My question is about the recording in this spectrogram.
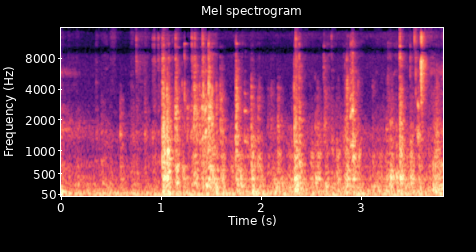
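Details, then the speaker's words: Hand-cranked die-cutting machine running a card die through at a slight angle; steady cranking with light gear ratchet ticks and no hard thump at plate edge; smooth normal pass. "going to run through the other side this time I will give that little angle that i' been speaking about to avoid the speed"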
